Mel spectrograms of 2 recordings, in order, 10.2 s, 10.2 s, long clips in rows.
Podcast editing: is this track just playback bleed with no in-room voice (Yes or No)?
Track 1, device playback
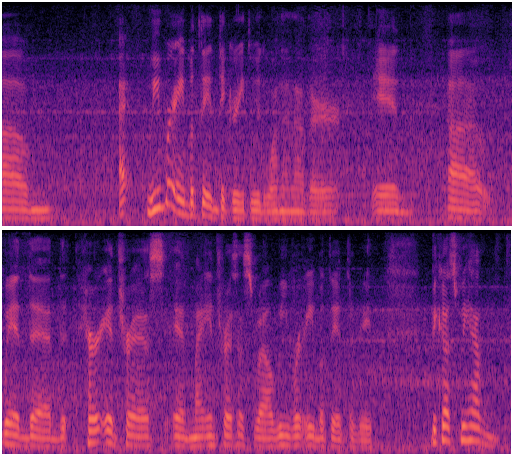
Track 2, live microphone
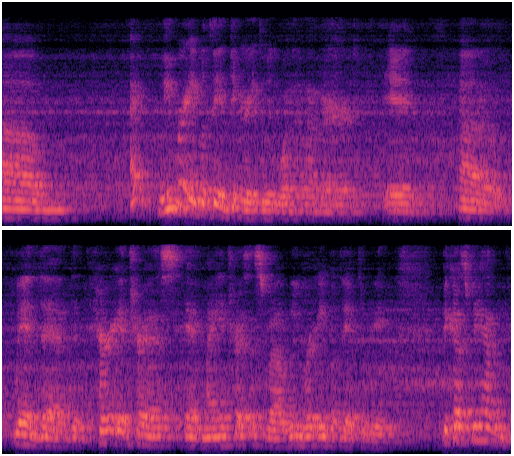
Yes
